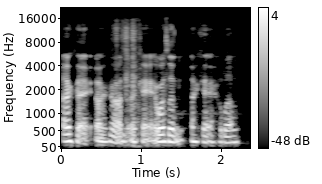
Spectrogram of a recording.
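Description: A woman's voice: medium pitch, little pitch movement, fast talker, gravelly, husky. A woman chatting on a live stream from her home desk, giggly and often trailing off and restarting. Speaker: streamer guest. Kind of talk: casual live-stream chat.

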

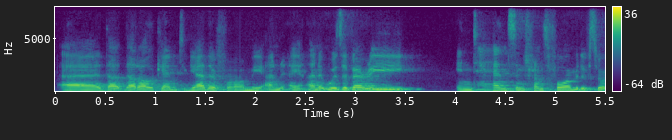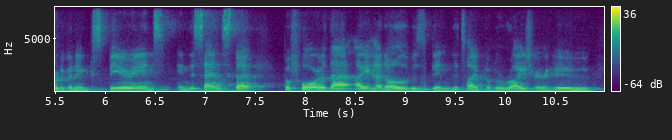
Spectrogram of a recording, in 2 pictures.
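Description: Male author guest from Ireland, soft dark tone, hesitant and reflective, on a dull echoey line. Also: medium pitch, fairly even intonation, moderate pace. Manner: hesitant, reflective, repeats words. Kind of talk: conversational interview answers. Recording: muffled, roomy remote connection.

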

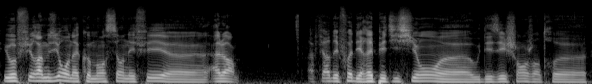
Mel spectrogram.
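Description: A man, a guest on a casual podcast outdoors, explaining how he runs comedy nights, animated and full of hesitations. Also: mid-range voice, brisk, clear, resonant tone, dry recording. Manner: animated storyteller, many hesitations. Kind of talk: casual interview chat.

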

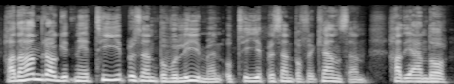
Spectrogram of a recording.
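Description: A young man co-hosting a casual podcast chat, telling an animated rant of a story. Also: on the high side, no echo, clean studio sound. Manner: animated storytelling with rants and acted quotes. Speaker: podcast co-host. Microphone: studio microphone.

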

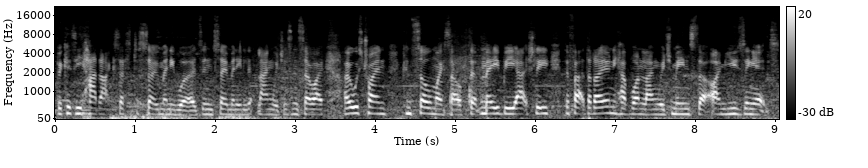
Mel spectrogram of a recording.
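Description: A woman's voice: mid-range voice, flat delivery, quick pace, hardly any pauses. A woman with an English RP accent, talking reflectively and articulately in a conversational interview. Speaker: interviewed playwright. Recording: clear urban background noise.

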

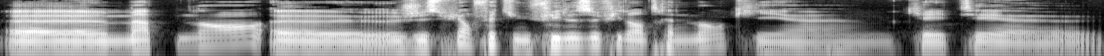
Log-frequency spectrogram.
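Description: A man in a relaxed interview, talking through his running training with many fillers and restarts. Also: on the low side, moderate pace, clear, resonant tone, no echo, studio quality. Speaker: ultra-trail runner guest. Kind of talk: conversational interview.

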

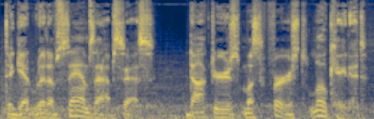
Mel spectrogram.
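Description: A man giving grave, measured scripted narration for a medical documentary. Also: low voice, expressive. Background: music.

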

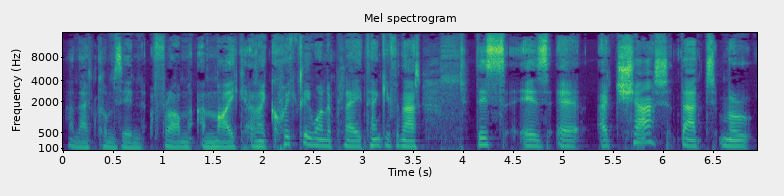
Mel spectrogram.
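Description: A man's voice: medium pitch, a little slow, fairly bright tone, dry recording, clean studio sound. A man presenting local radio, reading out texts and community notices.

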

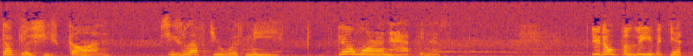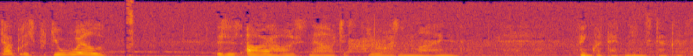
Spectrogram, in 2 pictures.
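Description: A woman's voice: on the high side, a little slow, long pauses, close to an everyday voice. An actress playing a neurotic, scheming young woman in a 1940s radio drama, pleading and then coldly possessive. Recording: dull old radio broadcast, faint hiss.

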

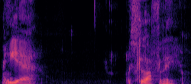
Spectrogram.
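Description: A British man in his forties chatting as a podcast host, telling personal stories in a sweary, halting, digressive way. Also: fairly bright tone. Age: 40s. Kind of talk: casual personal chat and storytelling.

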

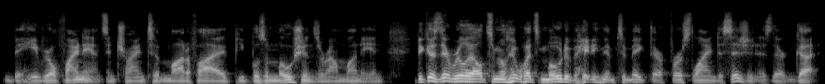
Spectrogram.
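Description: A man co-hosting a podcast discussion in a conversational style, his voice hoarse, raspy and nearly gone. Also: sits low, animated, fast, hardly any pauses, no room sound, clean studio sound. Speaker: podcast co-host. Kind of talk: conversational discussion of financial advising.

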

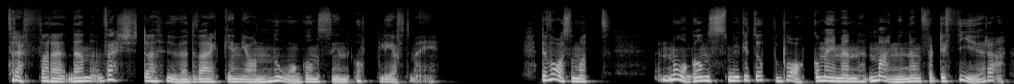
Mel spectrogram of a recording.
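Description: A young adult man reading his own memoir aloud as first-person audiobook narration, steady with dramatic emphasis. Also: medium pitch, dry recording, clean studio sound.

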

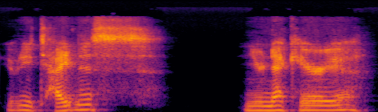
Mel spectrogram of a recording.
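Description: A man guiding a relaxation meditation as an instructor, giving soothing, unhurried instructions with long pauses. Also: a little high, level tone, creaky, darkish tone.

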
